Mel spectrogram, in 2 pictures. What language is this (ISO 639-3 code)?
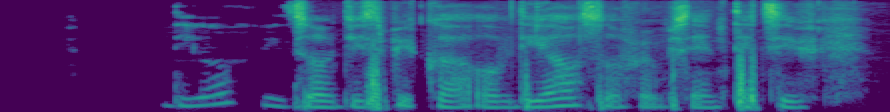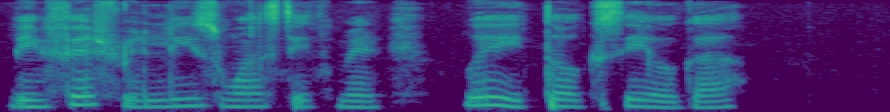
pcm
